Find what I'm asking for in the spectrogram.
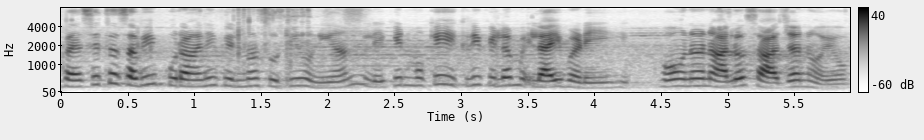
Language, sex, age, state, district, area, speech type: Sindhi, female, 30-45, Delhi, South Delhi, urban, spontaneous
